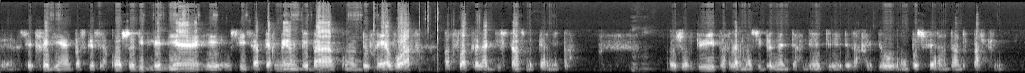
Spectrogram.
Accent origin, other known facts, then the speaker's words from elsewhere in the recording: Ziguinchor, Senegal; born there; Je suis né à Ziguinchor, ma grand-mère est de Cabrousse, sa mère est de Cabrousse, donc ses grands-parents sont des Guémarins.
